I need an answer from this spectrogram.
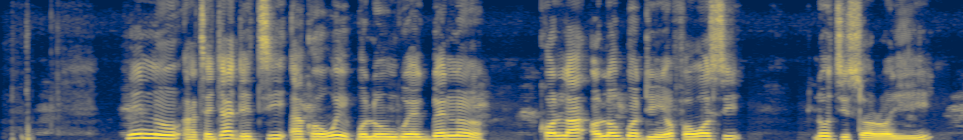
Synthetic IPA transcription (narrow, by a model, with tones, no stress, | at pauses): nĩ˦nũ˦a˨tɛ˧d͡ʒa˦de˧ti˦ʔa˧kɔ˧wo˦i˦˨k͡po˧lo˧ŋ̩˦ɡo˧ɛ˧ɡ͡bɛ˦nãː˦˨ | kɔ˦la˦ʔɔ˧lɔ˦ɡ͡bɔ̃˦dĩ˨j̃ã˨˦fɔ˧wɔ˦si˦ | lo˦˨ti˧sɔ˨ɾɔ˨jiː˨˦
